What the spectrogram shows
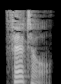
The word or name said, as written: fettle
